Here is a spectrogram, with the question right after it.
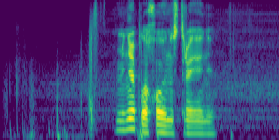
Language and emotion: Russian, sad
